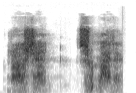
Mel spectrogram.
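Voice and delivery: put-on hushed aside to the boy; whisper. Hushing the child aside. (குழந்தையிடம் ரகசியமாக கிசுகிசுப்பு)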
